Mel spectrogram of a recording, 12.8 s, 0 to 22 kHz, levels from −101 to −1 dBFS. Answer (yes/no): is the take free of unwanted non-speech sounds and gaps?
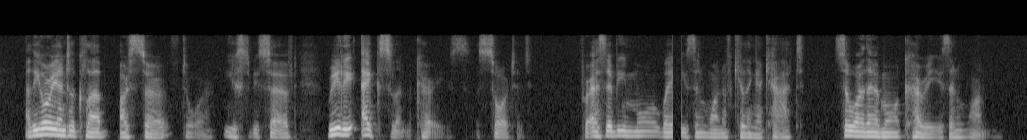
no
